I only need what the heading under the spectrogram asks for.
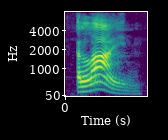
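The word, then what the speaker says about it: align: অ্যালাইন, জি এর উচ্চারণ হচ্ছে না।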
